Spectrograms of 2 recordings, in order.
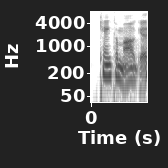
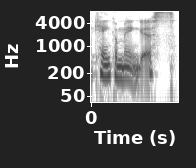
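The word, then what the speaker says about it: Kancamagus: N into the word the correct way to say it is kink Aus Canam Magus Canam Magus we're learning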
